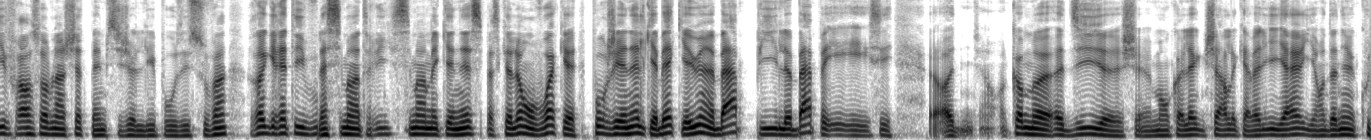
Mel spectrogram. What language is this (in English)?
French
